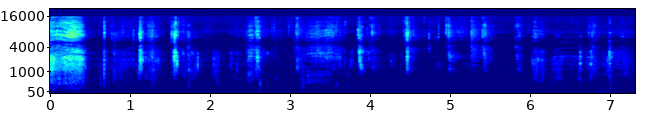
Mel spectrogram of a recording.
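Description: A person eating rice and canned sardines by hand: chewing with many short mouth clicks. A louder rush of noise comes right at the start.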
